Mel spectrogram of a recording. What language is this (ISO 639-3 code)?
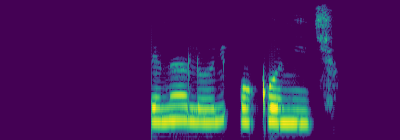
dav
